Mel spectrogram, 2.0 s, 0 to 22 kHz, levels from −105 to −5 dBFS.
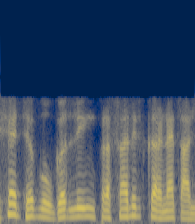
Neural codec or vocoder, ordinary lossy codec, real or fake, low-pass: codec, 16 kHz in and 24 kHz out, 0.6 kbps, FocalCodec, streaming, 4096 codes; none; fake; 3.6 kHz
